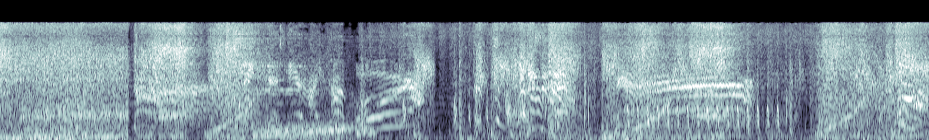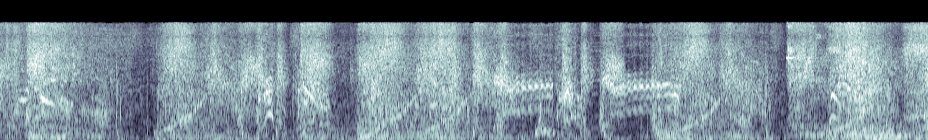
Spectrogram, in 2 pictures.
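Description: Energy blasts whoosh and burst loudly.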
